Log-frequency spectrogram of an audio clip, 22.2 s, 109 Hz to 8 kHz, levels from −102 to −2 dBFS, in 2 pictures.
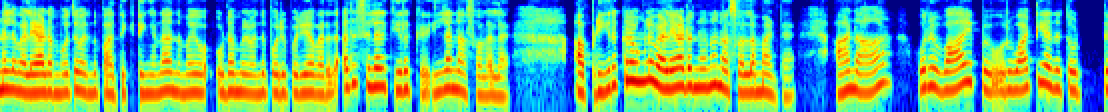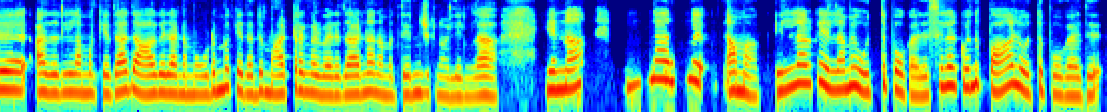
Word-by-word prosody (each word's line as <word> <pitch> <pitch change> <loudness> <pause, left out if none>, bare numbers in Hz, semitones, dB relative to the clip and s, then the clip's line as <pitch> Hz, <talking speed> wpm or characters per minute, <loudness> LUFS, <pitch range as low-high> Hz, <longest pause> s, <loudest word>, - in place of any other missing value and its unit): மண்ணுல 265 0 +4
விளையாடும்போது 235 +1 +3
வந்து 235 0 -4
பார்த்துக்கிட்டீங்கன்னா, 230 +3 -2
இந்த 235 - -3
மாரி 235 0 0
உ - - -4 0.2
உடம்புல 240 -1 0
வந்து 235 +1 -5
பொறி 230 0 -1
பொறியா 230 0 +1
வருது. - - -3
அது 335 +3 -1
சிலருக்கு 295 -2 +3
இருக்கு. 260 -2 -1
இல்லன்னு 270 +1 +2
நான் 230 -2 -6
சொல்லல. 210 -1 -4 0.8
அப்பிடி 235 +1 -1
இருக்கிறவங்களும் 360 0 +6
வெளையாடணுன்னு 290 +2 +5
நான் 255 -1 -1
சொல்ல 235 +1 +2
மாட்டேன். 205 -2 -7 0.5
ஆனா, 260 -2 +2 0.6
ஒரு 295 +1 +3 0.2
வாய்ப்பு. 315 +2 +2 0.2
ஒரு 250 - -1
வாட்டி 280 +6 0
அத 280 - 0
தொட்டு, 255 +1 -1 0.4
அது 240 - 0
இதுல 240 +1 -3
நமக்கு 230 0 -6
ஏதாவது 250 +3 0
ஆகுதா? 230 0 0
நம்ம 220 0 -5
உடம்புக்கு 255 +2 -1
ஏதாவது 225 +1 -3
மாற்றங்கள் 230 0 -3
வருதான்னு 220 +2 -1
நம்ம 215 -1 -6
தெரிஞ்சுக்கணும் 220 -1 -5
இல்லைங்களா. 205 +1 -4 0.7
ஏன்னா, 270 +1 +3 0.6
எல்லாருக்கு 380 +1 +1 0.4
ஆமா, 245 -3 +1 0.3
எல்லாருக்கும் 330 +3 +2
எல்லாமே 265 +3 +2
ஒத்து 240 +7 -4
போகாது. 215 -4 -2
சிலருக்கு 300 0 +1
வந்து 315 +2 +1
பால் 295 +5 +2
ஒத்து 235 +2 -3
போகாது. 210 0 -4
245 Hz, 150 wpm, -22 LUFS, 225-285 Hz, 0.8 s, இருக்கிறவங்களும்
